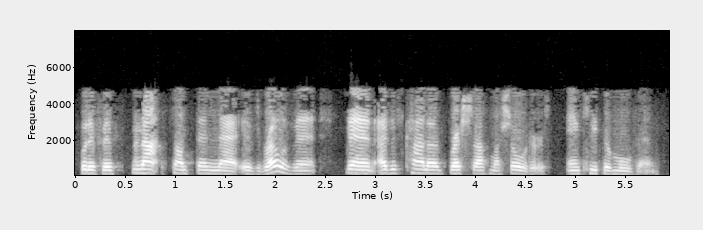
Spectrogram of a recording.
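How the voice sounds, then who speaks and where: A soft-spoken, mild-mannered woman hosting a casual conversation. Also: medium pitch, steady tone, brisk, no room sound. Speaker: host. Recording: dull, dry lo-fi recording.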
